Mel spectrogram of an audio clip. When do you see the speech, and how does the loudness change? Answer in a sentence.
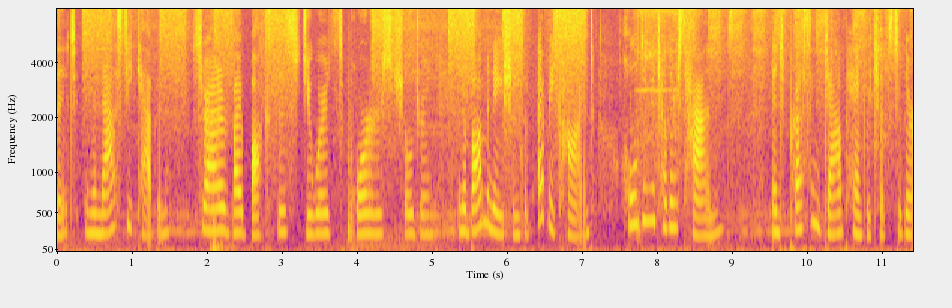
You can hear the speech from 0.0 to 11.3 s, at a steady volume.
